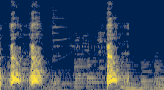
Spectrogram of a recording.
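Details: Dog barking in excitement, as when thrilled by new toys, food, treats, smells or sights: two quick loud barks half a second apart, then a third a second later, over soft background music.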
